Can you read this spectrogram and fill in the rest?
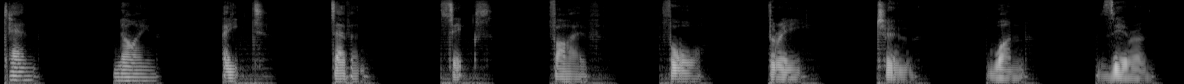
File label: Helium Droid Countdown Sci-Fi, Robot; Helium Droid Countdown - Sci-Fi Dj Clip; science fiction sound effect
